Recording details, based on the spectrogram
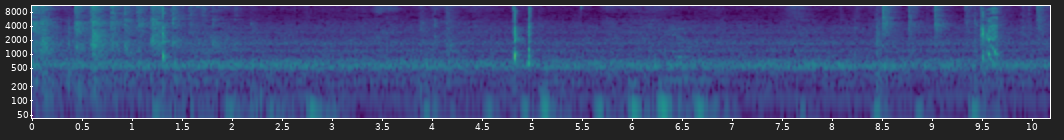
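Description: Short, sharp hiccup sounds, about three in ten seconds, over soft background music.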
